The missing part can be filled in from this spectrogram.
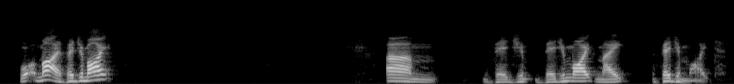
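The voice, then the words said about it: Attempted Australian accent. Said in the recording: “I don't know how to do an Australian accent really well.”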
